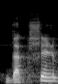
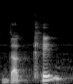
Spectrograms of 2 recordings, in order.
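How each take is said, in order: First: The middle consonant cluster sounds like 'ksh'. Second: The middle consonant cluster sounds like 'kh'. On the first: "Dakshin becomes Dakhin" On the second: "Dakshin becomes Dakhin"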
